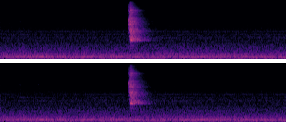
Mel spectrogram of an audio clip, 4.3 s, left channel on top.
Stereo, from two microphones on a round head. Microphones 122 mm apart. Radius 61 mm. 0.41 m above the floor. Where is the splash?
20° left (ahead or behind), 1.7 m.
